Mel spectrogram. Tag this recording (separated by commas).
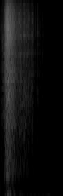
Music, Musical instrument, Percussion, Rattle (instrument)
